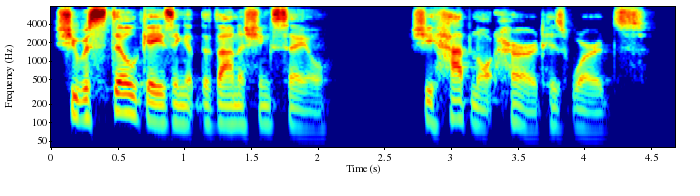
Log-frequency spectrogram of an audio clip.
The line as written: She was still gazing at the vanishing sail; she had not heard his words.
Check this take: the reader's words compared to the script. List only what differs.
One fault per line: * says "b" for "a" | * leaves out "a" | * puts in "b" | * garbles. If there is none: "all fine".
all fine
